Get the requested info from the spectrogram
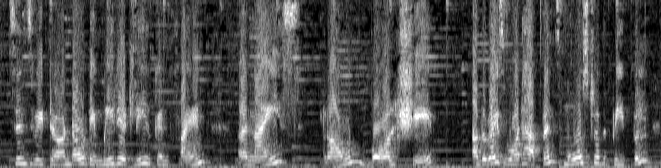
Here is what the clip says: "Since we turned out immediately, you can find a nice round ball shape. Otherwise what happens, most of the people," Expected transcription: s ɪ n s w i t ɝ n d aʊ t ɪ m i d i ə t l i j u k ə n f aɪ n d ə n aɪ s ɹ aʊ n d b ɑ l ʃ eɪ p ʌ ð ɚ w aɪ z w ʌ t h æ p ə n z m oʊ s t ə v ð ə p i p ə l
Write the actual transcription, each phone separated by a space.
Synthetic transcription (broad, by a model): s ɪ n s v i t ɝ n d aʊ t ɪ m i d i ə t l i j u k ə n f aɪ n d ə n aɪ s ɹ aʊ n d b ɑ l ʃ eɪ p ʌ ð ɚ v aɪ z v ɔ t h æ p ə n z m oʊ s t ə v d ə p i p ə l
